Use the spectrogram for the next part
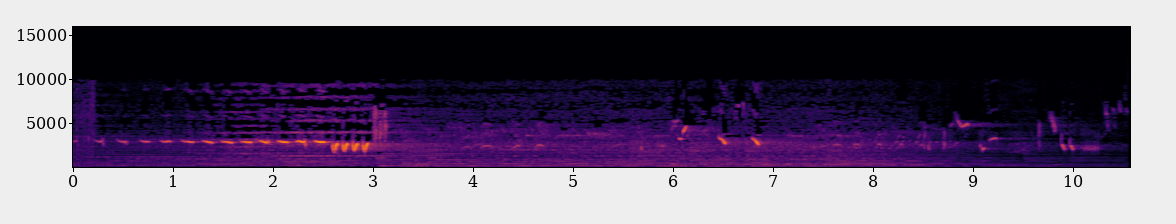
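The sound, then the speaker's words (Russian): A nightingale sings, opening with a quick run of repeated notes that swell louder, then breaking into varied whistles and trills over a steady, soft musical background. “«Первый соловей»”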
